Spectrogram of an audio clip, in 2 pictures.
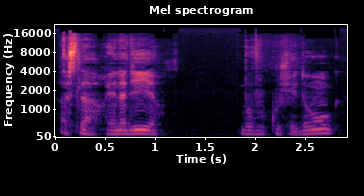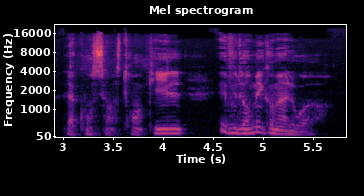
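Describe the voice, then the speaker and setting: A man voicing a sly, soft-spoken old clerk. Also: mid-range voice, normal speed, natural voice. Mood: insinuating. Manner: gentle, insinuating. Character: mild, sly old male bailiff's clerk. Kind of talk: audiobook character voice.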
